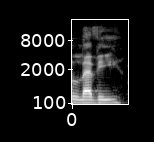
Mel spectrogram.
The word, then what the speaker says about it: Leve: your name right uh it's levy but everyone says levy so i just kind of go with it i understand when your name's seven you're used to that kind of stuff levy um this past weekend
